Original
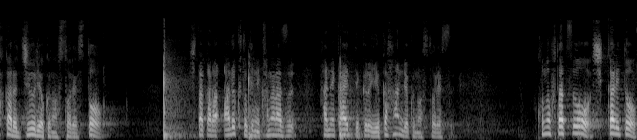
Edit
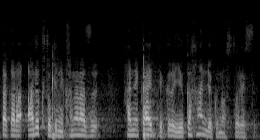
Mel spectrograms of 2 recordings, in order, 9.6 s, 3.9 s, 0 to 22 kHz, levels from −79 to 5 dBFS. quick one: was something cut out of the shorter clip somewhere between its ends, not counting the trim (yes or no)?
no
